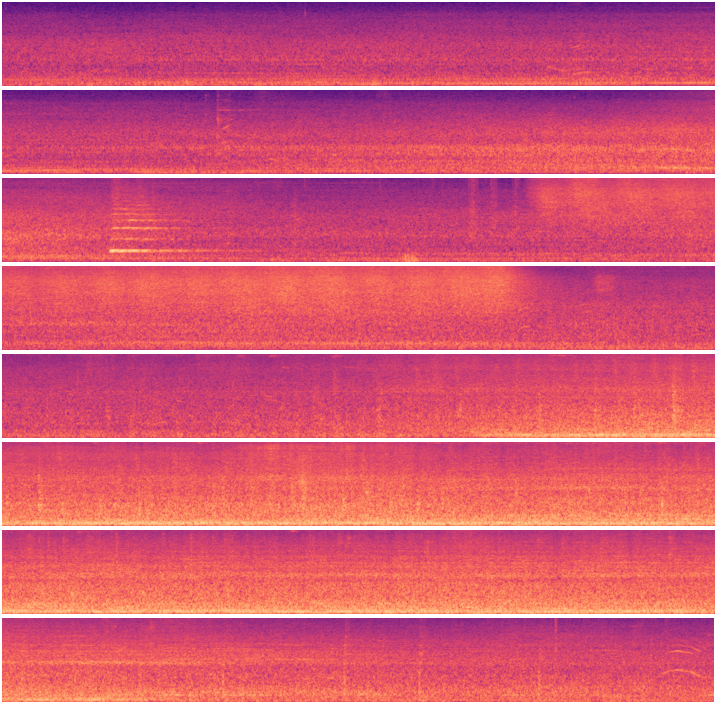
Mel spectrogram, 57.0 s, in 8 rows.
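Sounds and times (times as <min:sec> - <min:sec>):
loud hiss: 0:19.3 - 0:33.6
wheels clattering over rails: 0:31.1 - 0:56.6.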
